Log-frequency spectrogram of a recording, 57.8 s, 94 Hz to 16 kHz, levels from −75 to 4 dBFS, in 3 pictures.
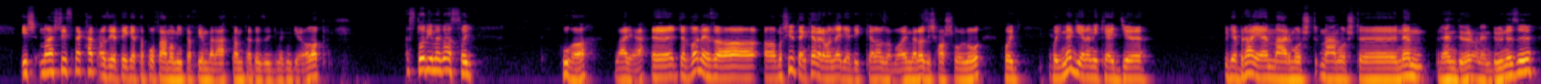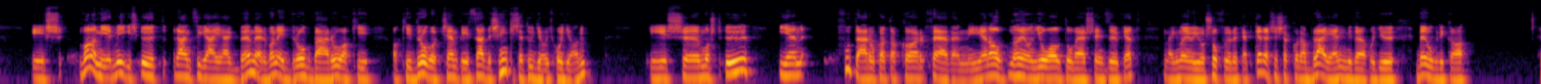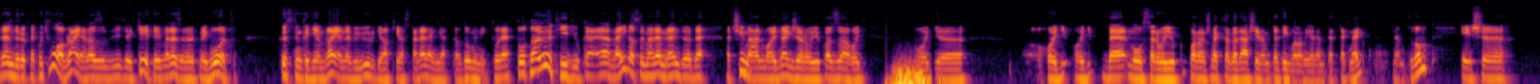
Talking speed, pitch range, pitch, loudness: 160 wpm, 125-150 Hz, 130 Hz, -16 LUFS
